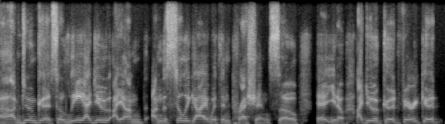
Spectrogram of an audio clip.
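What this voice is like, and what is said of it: Usual voice. Nothing is said of it.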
